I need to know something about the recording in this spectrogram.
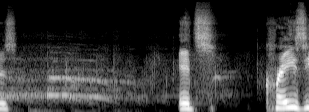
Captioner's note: audience cheering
